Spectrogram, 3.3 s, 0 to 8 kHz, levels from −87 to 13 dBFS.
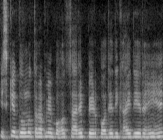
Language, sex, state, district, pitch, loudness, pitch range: Hindi, male, Goa, North and South Goa, 205 Hz, -15 LUFS, 200-220 Hz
